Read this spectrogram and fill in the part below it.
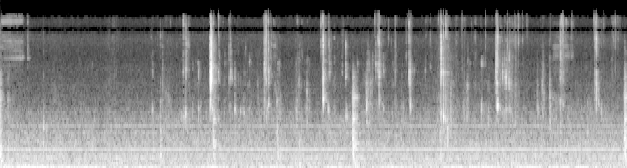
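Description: A woman chews and smacks her lips close by.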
